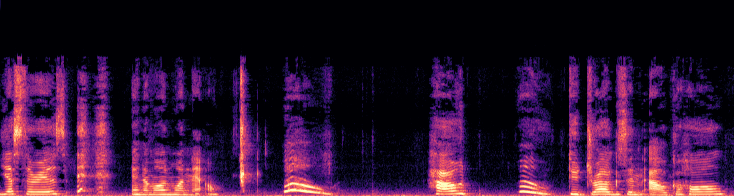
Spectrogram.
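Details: Vocal tics of Tourette syndrome in an adult, including involuntary noises, words and swearing.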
